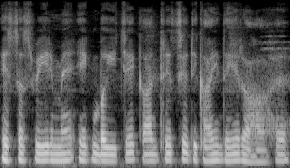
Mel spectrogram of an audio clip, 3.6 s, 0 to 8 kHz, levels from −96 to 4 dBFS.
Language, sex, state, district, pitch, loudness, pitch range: Hindi, male, Uttar Pradesh, Lalitpur, 135 Hz, -18 LUFS, 125-140 Hz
